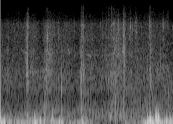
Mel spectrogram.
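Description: Footsteps on a dry dirt trail: a run of dull steps with light scuffing, louder toward the end.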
